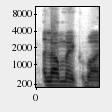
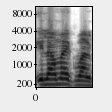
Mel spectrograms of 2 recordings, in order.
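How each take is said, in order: First: The first word begins with an 'a' sound. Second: The first word begins with an 'i' sound. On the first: The speaker calls it right. "कोई कहता है अल्लामा Iqbal" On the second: The speaker calls it wrong. "ये भी गलत है ना?"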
